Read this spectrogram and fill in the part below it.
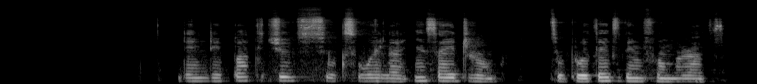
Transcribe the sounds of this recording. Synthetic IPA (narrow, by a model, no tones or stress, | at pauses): dɛ̃ndepakd͡ʒudsukswɛlaĩnsaɪdɹɔm | tupʰɹɔtɛk̚tdɛ̃mfɹɔ̃mɹats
